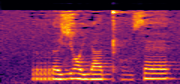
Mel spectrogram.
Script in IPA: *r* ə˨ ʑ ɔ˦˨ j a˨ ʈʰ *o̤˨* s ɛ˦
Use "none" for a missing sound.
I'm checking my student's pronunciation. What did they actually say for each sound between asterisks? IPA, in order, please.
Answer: r, o̤˨

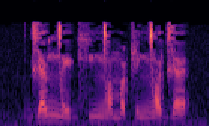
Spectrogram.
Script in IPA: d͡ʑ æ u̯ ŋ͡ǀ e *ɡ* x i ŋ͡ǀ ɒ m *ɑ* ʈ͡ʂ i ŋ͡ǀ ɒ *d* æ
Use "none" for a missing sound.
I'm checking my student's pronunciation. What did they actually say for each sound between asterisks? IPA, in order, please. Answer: ɡ, ɒ, d͡ʑ

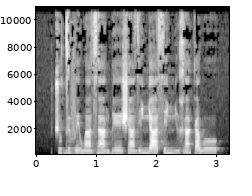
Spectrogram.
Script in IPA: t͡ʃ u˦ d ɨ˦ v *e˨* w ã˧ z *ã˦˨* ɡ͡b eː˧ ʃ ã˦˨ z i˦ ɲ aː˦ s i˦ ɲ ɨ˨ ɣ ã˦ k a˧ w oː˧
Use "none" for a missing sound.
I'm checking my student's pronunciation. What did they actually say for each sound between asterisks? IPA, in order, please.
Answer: e˨, ã˦˨

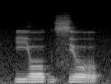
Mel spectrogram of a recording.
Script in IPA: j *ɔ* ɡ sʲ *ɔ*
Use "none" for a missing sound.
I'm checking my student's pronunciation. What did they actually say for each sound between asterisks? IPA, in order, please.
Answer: o, o

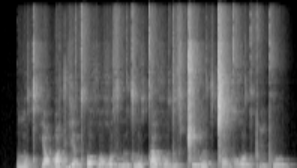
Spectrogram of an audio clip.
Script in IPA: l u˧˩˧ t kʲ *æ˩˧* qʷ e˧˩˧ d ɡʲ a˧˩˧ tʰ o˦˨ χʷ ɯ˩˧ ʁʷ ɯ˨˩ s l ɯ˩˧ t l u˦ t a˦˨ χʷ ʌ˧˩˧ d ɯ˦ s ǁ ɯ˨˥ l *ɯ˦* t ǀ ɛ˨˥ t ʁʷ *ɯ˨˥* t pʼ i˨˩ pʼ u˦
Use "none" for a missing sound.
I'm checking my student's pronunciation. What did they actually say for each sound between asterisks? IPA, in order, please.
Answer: ɛ˩˧, ɯ˦, ɯ˨˥

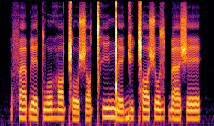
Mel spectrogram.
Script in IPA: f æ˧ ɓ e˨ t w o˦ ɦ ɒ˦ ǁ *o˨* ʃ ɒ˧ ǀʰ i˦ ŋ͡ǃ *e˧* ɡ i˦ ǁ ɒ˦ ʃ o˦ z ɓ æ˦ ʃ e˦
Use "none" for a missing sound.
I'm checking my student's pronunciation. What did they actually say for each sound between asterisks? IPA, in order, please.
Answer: o˨, e˨˦

